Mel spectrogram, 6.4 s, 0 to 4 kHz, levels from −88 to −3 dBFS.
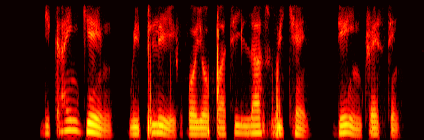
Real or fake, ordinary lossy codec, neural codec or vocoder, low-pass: real; AAC, 32 kbps; none; 3.6 kHz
